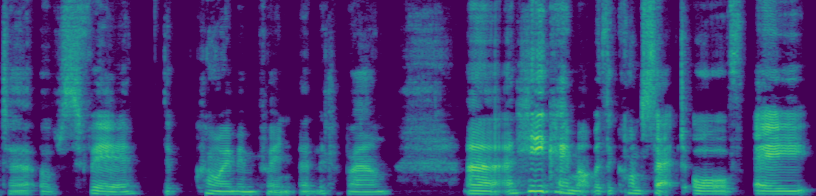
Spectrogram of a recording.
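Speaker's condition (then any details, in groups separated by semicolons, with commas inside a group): Deafness; analog hearing aids in childhood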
